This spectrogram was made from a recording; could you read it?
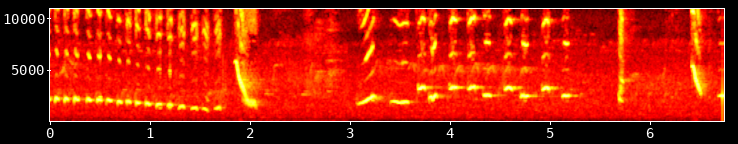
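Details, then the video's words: Greater green leafbird, master song for training other birds: a falling pulsed trill, a sharp sweep, then scattered whistled and chattering notes at varied pitches. "Cucak Ijo Konslet Tiada Lawan! Masteran Super Hot Buat Cetak Burung Lapangan"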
